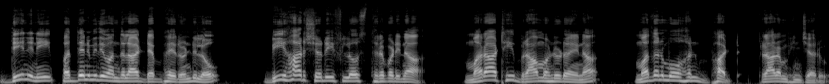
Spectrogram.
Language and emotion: Telugu, neutral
